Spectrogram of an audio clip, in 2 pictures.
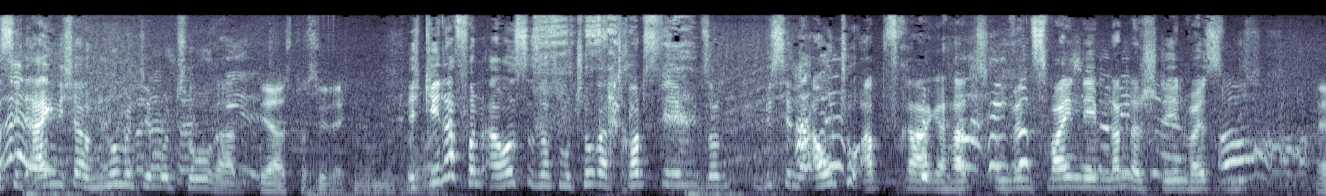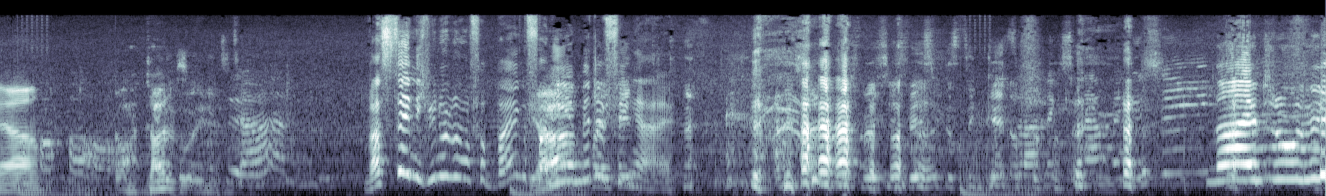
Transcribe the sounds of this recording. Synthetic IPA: pasiːɐtʔaɪɡŋ̩tlɪçaʊxnuːɐmɪt̚d̥eːmːotʰoːʁaːtjaːɐspʰasiːɐtʔɛ̰çtnuʔɪçɡ̥eːədafɔnʔaʊsd̥asd̥asmotʰoːʁaːtʁ̥ɔt͡sd̥eːmzoːnbɪsçənːəʔaʊtʰoʔapfʁ̥aːɡəɦatʊntvɛnt͡sv̥aɪneːbm̩nandɐʃteːənvaɪsd̥uːnɪçtjaː | vaːɐsd̥ɛnɪçv̥iːnuːdumfoːɐbaɪɡəffaːnhiːɐɪmɪtl̩fɪŋɐ | d̥asd̥ɪŋɡt | naɪnd͡ʒuli

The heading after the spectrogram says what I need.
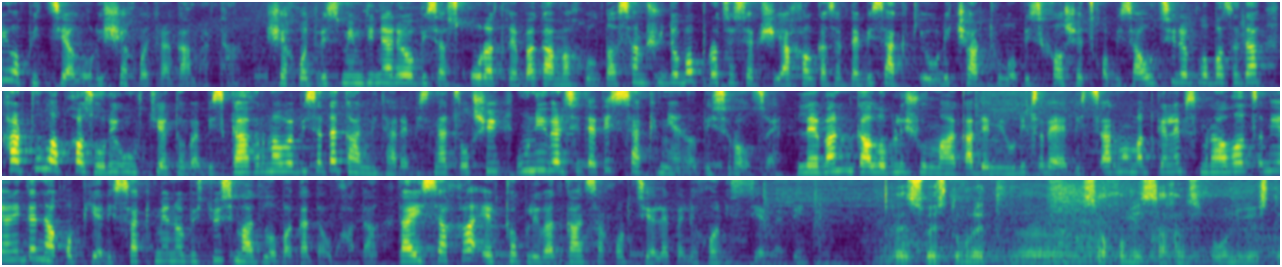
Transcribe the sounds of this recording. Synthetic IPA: iɔpʰit̪sʰialˠuɾiʃɛχwɛd̪ɾaɡama̰ɾt̪ʰa̰ | ʃɛχwɛd̪ɾismimd̪inaɾɛɔbisasqʼuɾad̪ʁɛbaɡamaχwilˠd̪asamʃwid̪ɔbɔpʼɾɔt̪sʰɛsɛpʃiaχalˠɡazɾd̪ɛbisakʰt̪ʼiuɾit͡ʃʰaɾt̪ʰulˠɔbisχɛlˠʃɛt̪sʼqʼɔbisaut̪sʰilɛblˠɔbazɛd̪akʰaɾt̪ʰulˠapʰχazuɾiuɾt̪ʰiɛɾt̪ʰɔbɛbisɡaʁɾmavɛbisad̪aɡanvit̪ʰaɾɛbisnat̪sʼilˠʃiunivɛɾsit̪ʼɛt̪ʼisːakʰmianɔbisɾɔlˠz̥ɛ̰lɛvanmɡalˠɔbliʃwilˠmaːkʼad̪ɛmiuɾit̪sʼɾɛːbist̪sʼaɾmɔmad̪̚ɡɛnlɛpsmɾavalˠt̪sʼlianid̪anaqʼɔpʰiɛɾisakʰmianɔbist̪ʰwismad̪lˠɔbaɡad̪a̰ṵχa̰d̪̥ad̪̥aisaχaʔɛɾt̪ʰɔblivad̪ɡansaχɔɾt̪sʰiɛlɛbɛliʁɔnisd̪z̥iɛbɛbi | d̪̥ʁɛsvɛst̪ʼumɾɛt̪ʰsɔχumisːaχɛlˠmt̪sʼipʰɔunivɛɾsi̥t̪ʼ

